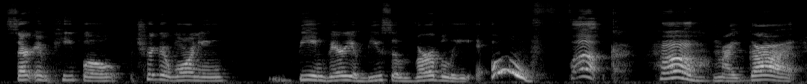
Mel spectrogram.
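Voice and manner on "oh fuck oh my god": breaking into a high cry, then a slow, choked "oh my God"; real crying. Real, not acted. Reader overcome by a painful message, crying out. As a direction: voice cracking with real tears. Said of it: "now I'm getting emotional".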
